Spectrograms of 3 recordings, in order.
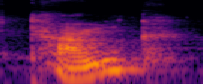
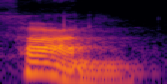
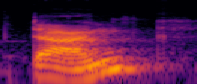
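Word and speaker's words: tanh: Okay, so in terms of tan, we pronounce it as tank or than. All right, so we have tan x like this. All right. Okay, like this. You see now? This one is pronounced as tank, or you can pronounce this one as than.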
